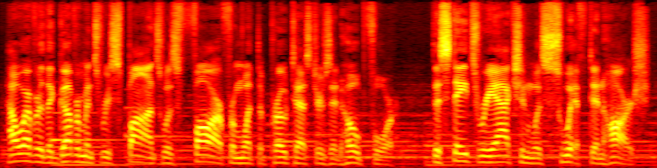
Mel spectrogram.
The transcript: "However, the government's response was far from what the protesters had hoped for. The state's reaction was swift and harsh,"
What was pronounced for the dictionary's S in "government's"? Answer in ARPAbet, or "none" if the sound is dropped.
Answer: S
